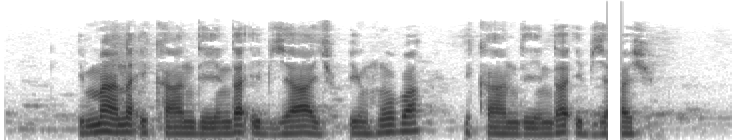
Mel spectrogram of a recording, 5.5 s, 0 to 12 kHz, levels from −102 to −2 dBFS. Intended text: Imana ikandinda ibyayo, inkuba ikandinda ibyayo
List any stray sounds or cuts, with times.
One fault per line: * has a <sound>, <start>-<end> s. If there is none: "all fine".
* has a dropout, 4.6-4.7 s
